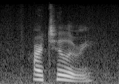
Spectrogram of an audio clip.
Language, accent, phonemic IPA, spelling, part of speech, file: English, US, /ɑɹˈtɪləɹi/, artillery, noun, En-us-artillery.ogg
- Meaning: 1. Large projectile weapons, in modern usage usually large guns, but also rocket artillery 2. An army unit that uses such weapons, or a military formation using projectile weapons, such as archers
